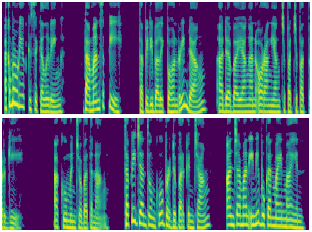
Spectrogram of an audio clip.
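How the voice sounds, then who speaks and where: A woman telling a first-person story in a measured, emotional storytelling manner. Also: lowish voice, no echo, clean studio sound. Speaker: narrator.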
